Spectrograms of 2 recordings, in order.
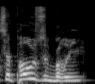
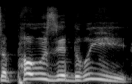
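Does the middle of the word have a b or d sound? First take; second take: b sound; d sound. First: The middle of the word has a b sound. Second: The middle of the word has a d sound. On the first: The speaker calls it wrong. "not supposedly" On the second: The speaker calls it right. "There's no B. It's supposedly"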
